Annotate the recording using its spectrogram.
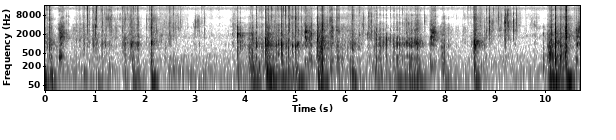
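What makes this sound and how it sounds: A solid, dry green soap bar is scraped with a utility knife blade, making bursts of bright, crisp scratching and crunching as shavings fall away. The scrapes come in irregular strokes with short pauses, and at the end the bar is simply held up in the hand.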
